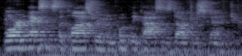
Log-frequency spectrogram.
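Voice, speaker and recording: A man's voice: medium pitch, steady tone, normal speed. A man reading screenplay scene directions aloud at a table read, plain and matter-of-fact. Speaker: narrator. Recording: echoey room, mic far off, faint noise.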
